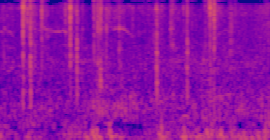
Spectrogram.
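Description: Light, irregular tapping and knocking on wooden pier boards, quiet and uneven in spacing, over a low rumble.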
